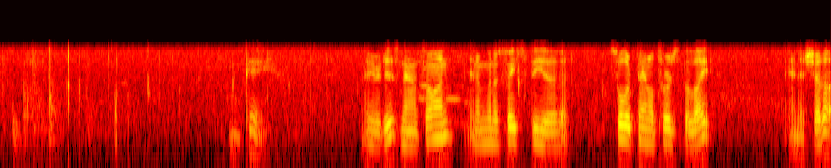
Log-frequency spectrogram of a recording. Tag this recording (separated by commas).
Speech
